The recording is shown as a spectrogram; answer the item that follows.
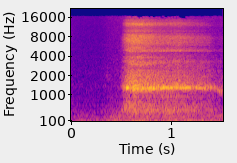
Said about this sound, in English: Deep breath.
